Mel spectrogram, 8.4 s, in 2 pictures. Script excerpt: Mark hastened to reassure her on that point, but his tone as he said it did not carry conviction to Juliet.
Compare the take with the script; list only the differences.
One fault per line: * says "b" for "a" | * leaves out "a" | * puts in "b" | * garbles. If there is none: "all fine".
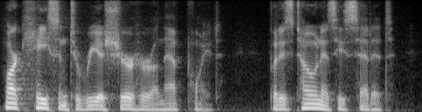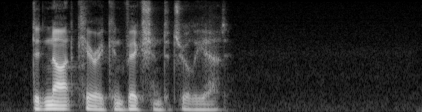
all fine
